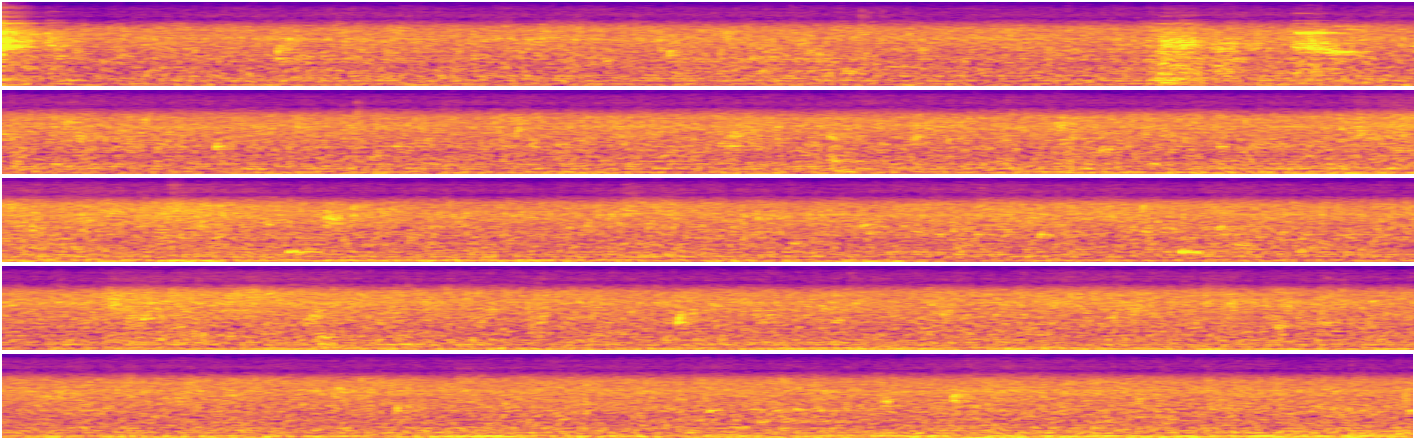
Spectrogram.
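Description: Chicken frying in hot oil in a wok, making a steady sizzle. A couple of short sharp pops come about four seconds in.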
